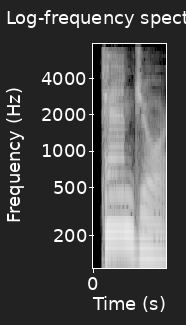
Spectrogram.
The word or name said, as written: tangor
